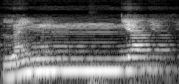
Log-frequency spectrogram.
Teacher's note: نون کی آواز کو ہمیں ناک میں گھمائیں گے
